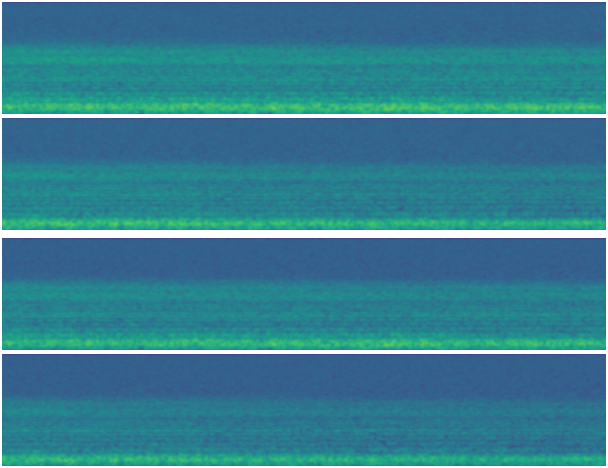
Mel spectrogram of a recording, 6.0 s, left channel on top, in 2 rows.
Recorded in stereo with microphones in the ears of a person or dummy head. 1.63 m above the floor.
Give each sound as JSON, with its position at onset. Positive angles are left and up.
{"t": 0.0, "sound": "an aircraft", "side_deg": 10}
